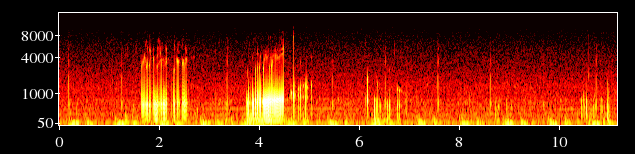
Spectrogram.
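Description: Loud gurgling, bubbling rumbles in irregular bursts from the abdomen: ordinary bowel sounds of digestion after a meal.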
